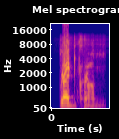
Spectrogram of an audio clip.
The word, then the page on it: breadcrumb: American English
